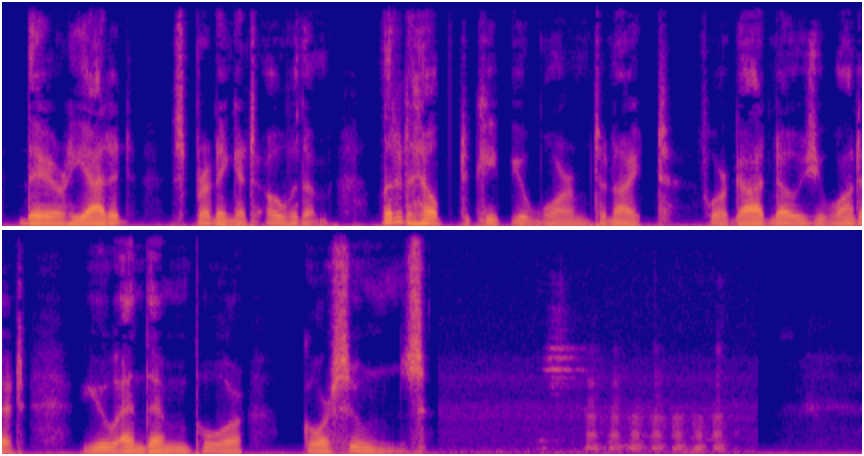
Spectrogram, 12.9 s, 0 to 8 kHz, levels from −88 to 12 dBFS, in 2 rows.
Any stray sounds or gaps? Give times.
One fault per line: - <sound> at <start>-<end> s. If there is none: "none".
- laugh at 10.4-12.0 s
